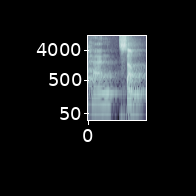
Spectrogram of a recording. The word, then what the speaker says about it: handsome: speaking part is different likewise for handsome h a n s o m pronoun but when you write it it's h a n d s o m e right half h a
